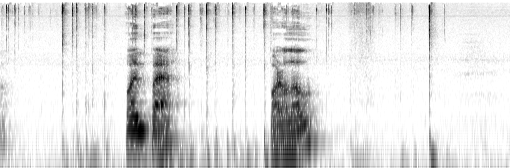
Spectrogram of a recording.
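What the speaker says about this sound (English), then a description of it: "What I'm doing now, I'm typing here pragma" Fingers tap out an OpenMP pragma on a computer keyboard, with scattered close clicks and short bursts of keystrokes broken up by someone talking.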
